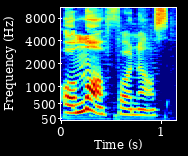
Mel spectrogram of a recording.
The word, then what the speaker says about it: homófono: Se llaman homófonos estas palabras. – Homófonos. ¿Cómo se escribe homófono, de paso? – Con H. – Ahí va. – Y aparte es una palabra, ¿sabes qué? Esdrújula. – Claro, lleva acento.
